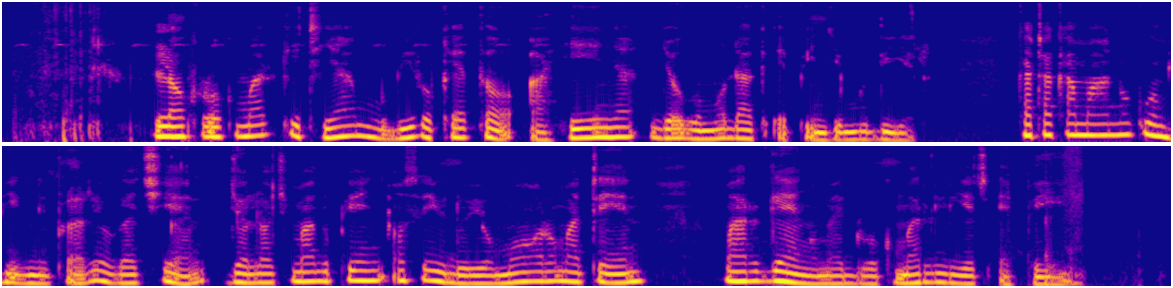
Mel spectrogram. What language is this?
Luo (Kenya and Tanzania)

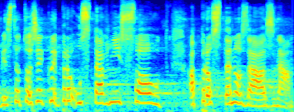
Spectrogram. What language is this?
Czech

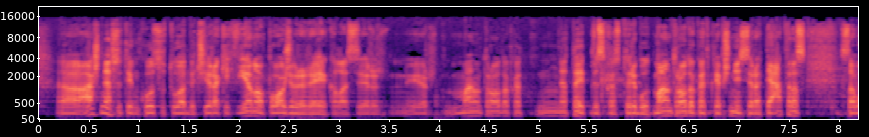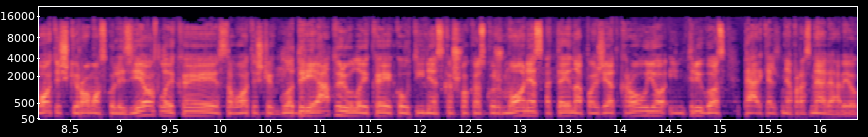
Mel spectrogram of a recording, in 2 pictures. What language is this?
Lithuanian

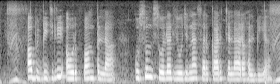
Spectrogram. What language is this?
Bhojpuri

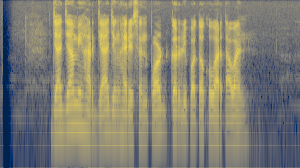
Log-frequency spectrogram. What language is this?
Sundanese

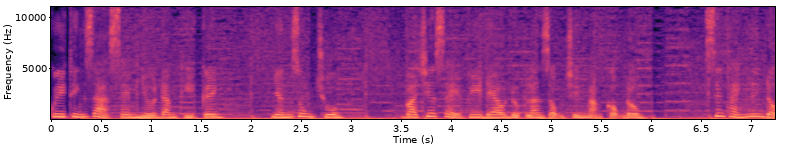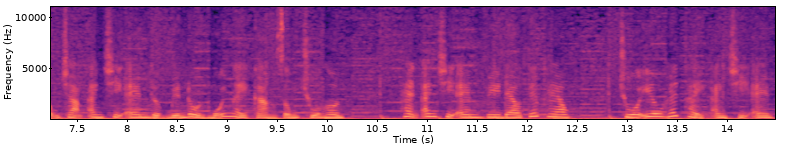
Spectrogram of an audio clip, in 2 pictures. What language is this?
Vietnamese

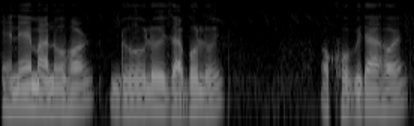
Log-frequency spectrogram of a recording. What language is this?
Assamese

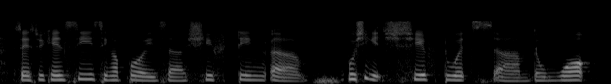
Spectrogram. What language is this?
English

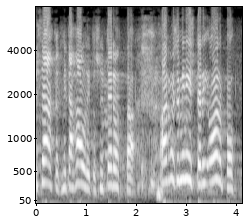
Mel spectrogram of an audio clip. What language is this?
Finnish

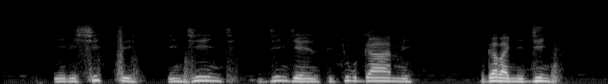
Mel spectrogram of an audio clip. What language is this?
Kinyarwanda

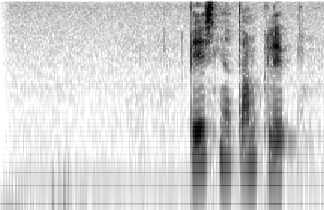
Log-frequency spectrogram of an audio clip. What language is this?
Russian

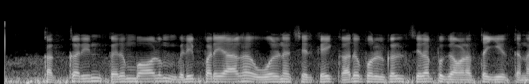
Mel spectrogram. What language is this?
Tamil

